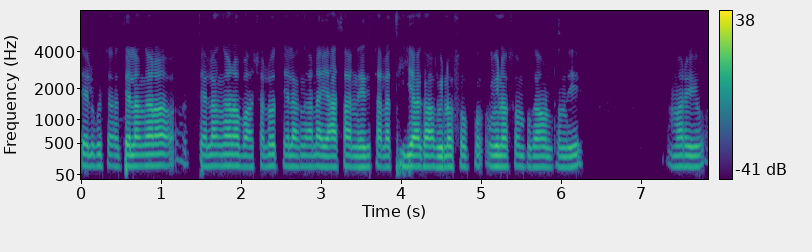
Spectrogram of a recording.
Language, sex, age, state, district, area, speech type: Telugu, male, 18-30, Telangana, Sangareddy, urban, spontaneous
